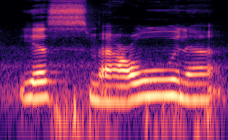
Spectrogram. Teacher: یسمعون سین میں سختی اور سیٹی. عو و مدہ، نون کا زبر لمبا نہ کرے.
